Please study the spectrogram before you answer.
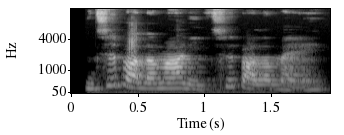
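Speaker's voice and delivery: normal talking voice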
